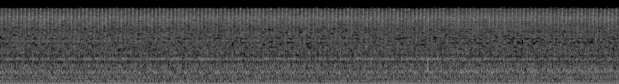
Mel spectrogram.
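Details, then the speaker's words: Opel Z16XER engine after repair of knocking camshaft phaser gears (new gears) and low oil pressure, warmed up to 107°: even quiet idle with a soft steady hum and no knocking; repair successful. "тиск Все тихенько працює все ремонт вдалий"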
